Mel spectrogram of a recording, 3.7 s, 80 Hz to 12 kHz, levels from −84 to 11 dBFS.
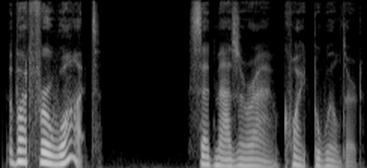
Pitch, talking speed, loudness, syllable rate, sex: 155 Hz, 115 wpm, -20 LUFS, 4.8 syllables/s, female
